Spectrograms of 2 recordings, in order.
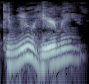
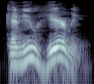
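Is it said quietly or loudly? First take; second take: quietly; loudly. First: It is said at normal, quieter volume. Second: It is said much louder.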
